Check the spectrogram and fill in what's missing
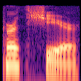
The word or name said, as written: Perthshire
